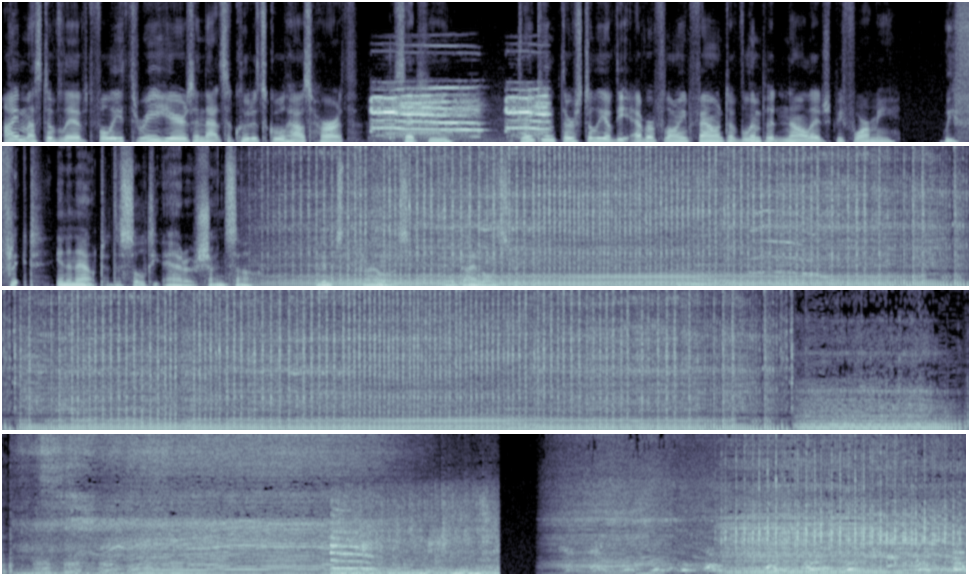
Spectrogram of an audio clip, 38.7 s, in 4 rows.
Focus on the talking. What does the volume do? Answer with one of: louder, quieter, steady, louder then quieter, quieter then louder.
steady.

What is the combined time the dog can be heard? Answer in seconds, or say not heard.
4 s.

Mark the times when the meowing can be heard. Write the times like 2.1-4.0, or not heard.
3.6-5.5, 16.4-17.9, 32.2-34.0.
